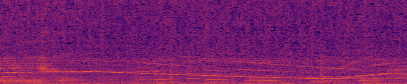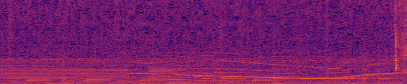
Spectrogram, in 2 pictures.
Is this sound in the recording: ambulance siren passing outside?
yes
